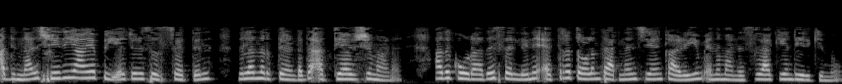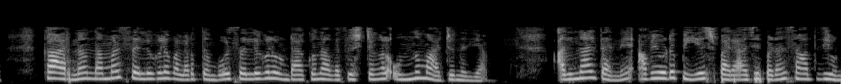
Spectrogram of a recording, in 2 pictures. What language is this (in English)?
Malayalam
